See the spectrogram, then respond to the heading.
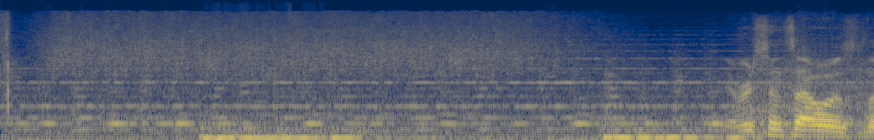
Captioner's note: knife slicing; cooking oil bubbling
